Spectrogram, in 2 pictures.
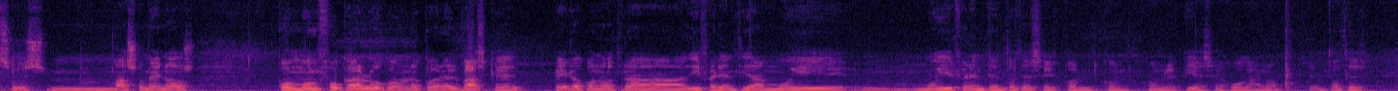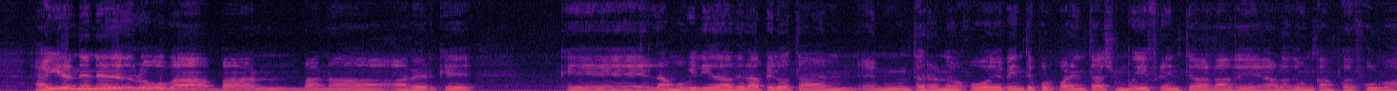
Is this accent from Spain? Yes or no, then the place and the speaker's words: yes; Cieza, Region of Murcia, Spain; born there; Además, nacido en donde nací yo, en Cieza, Murcia.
